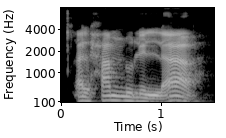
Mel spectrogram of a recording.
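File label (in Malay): "alhamdulillah", Malay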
